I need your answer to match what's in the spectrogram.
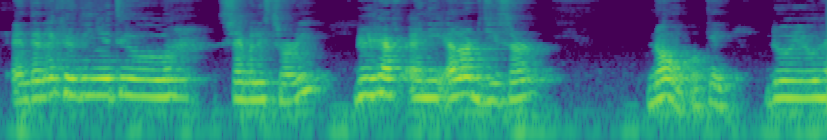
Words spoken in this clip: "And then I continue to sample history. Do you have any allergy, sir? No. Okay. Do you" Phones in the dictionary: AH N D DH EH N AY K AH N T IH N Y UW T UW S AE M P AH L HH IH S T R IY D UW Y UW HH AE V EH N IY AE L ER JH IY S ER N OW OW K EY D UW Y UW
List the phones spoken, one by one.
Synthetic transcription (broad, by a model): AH N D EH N AY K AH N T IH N Y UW T UW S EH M AH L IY S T R IY D UW Y UW HH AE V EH N IY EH L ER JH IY S ER N OW OW K EY D UW Y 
